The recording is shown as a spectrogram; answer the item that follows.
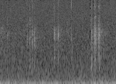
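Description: Typing on a computer keyboard: a few faint, scattered key clicks, with a quick cluster of keystrokes near the end.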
